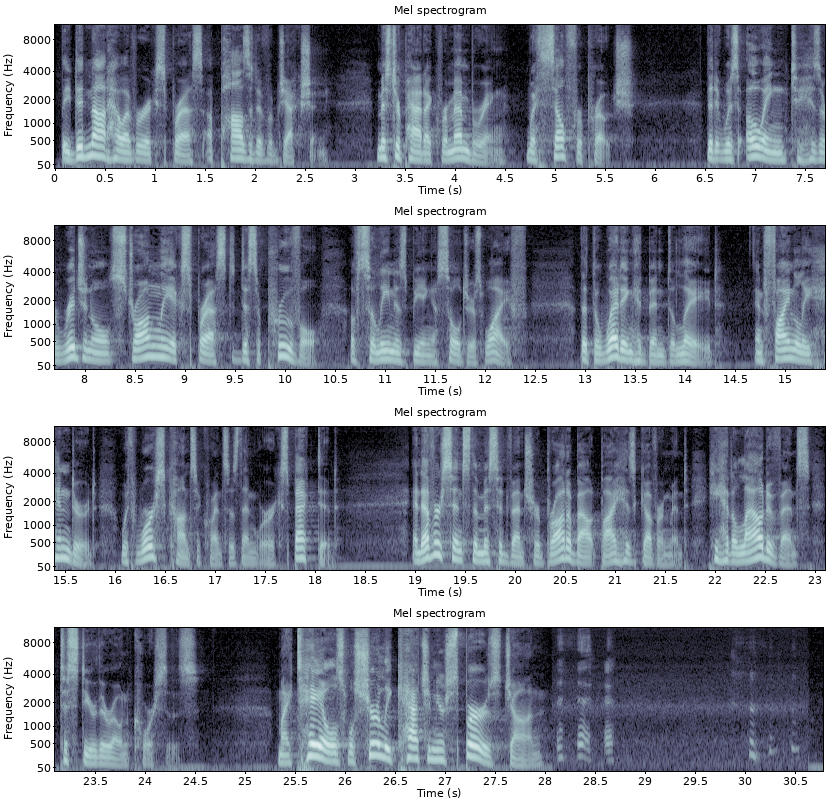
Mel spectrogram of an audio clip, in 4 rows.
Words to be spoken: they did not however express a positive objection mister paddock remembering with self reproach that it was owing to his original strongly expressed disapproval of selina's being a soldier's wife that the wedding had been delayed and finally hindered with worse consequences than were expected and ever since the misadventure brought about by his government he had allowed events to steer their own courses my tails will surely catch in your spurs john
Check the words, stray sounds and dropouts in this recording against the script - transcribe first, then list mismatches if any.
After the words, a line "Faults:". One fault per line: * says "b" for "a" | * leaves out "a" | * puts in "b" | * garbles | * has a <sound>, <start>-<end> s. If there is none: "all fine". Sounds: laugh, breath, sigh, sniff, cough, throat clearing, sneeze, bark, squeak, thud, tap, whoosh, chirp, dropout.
they did not however express a positive objection mister paddock remembering with self reproach that it was owing to his original strongly expressed disapproval of selina's being a soldier's wife that the wedding had been delayed and finally hindered with worse consequences than were expected and ever since the misadventure brought about by his government he had allowed events to steer their own courses my tails will surely catch in your spurs john
Faults:
* has a laugh, 28.1-28.7 s
* has a laugh, 29.8-30.6 s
